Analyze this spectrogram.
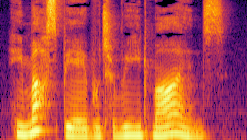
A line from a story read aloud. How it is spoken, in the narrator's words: Steve replied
